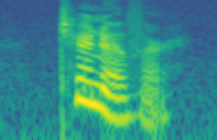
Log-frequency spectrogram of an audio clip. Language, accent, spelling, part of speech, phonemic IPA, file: English, US, turnover, noun / adjective, /ˈtɝnoʊvɚ/, En-us-turnover.ogg
- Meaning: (noun) The amount of money taken as sales transacted in a given period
